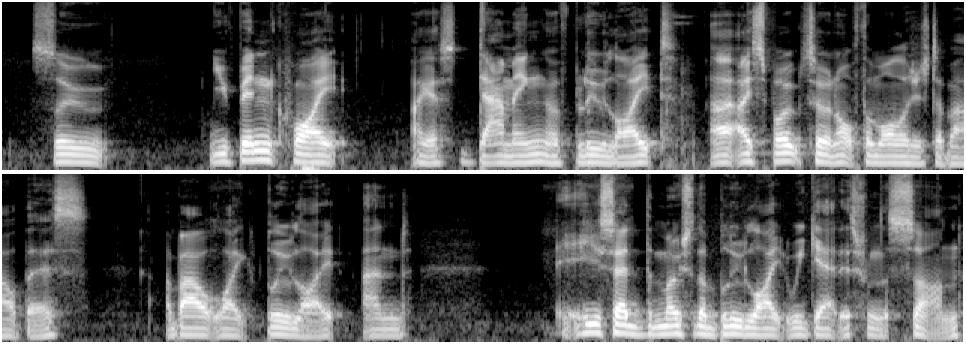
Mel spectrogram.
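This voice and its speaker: A man with a southern English accent speaks at a fairly slow pace and fairly low pitch, with ordinary pitch variation and long, frequent pauses. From England, near London. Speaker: podcast host. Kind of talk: interview. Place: home room. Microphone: studio mic.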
